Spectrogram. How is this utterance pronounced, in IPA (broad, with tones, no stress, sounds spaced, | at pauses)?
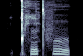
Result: ǃʰ ĩ˧˥˧ t f u˥˨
